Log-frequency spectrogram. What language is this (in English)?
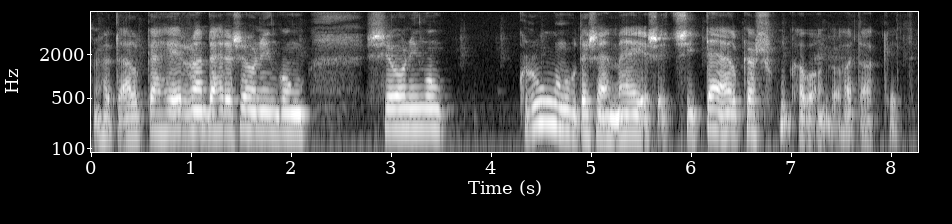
Finnish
